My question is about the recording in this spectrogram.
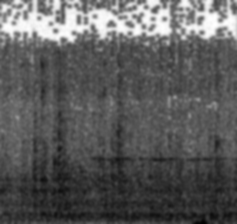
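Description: Steady background noise, with a short low thump near the end.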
